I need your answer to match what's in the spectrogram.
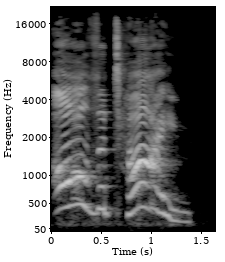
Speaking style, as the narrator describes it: Anakin screamed

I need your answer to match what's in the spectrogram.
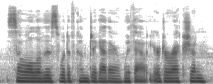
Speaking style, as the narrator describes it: His voice was low, right next to her

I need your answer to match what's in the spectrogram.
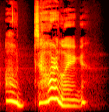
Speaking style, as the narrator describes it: Charlotte purrs

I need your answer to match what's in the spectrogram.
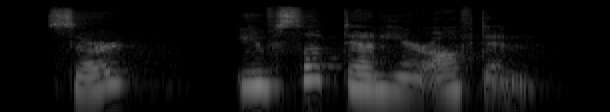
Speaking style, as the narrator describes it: Jarvis said, his voice smooth

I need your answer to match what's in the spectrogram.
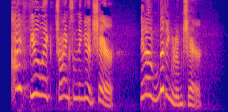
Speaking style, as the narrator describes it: Clark said brightly

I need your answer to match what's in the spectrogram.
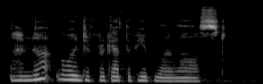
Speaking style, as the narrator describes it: Padme says quietly

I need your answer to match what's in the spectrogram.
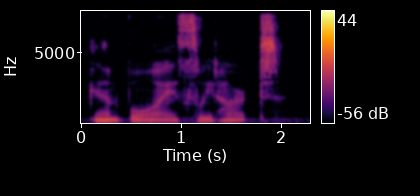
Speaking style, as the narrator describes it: he murmurs

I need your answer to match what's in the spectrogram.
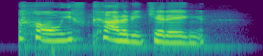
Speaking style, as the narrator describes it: Rodney groaned

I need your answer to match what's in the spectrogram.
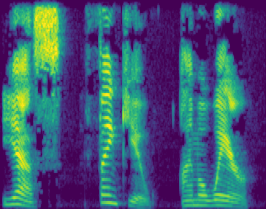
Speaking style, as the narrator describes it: Ani said flatly

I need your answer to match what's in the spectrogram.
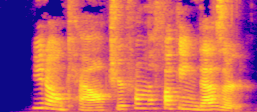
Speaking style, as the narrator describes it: Matt says

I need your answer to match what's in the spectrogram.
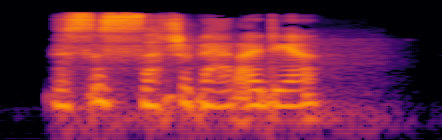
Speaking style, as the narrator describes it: Rodney whispers shakily

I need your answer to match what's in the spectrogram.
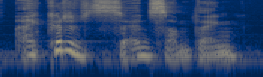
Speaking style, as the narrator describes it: Anakin mutters, not sure what else to say

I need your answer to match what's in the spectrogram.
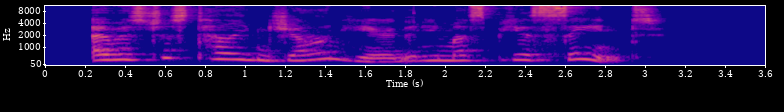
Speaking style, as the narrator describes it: Sam said sweetly

